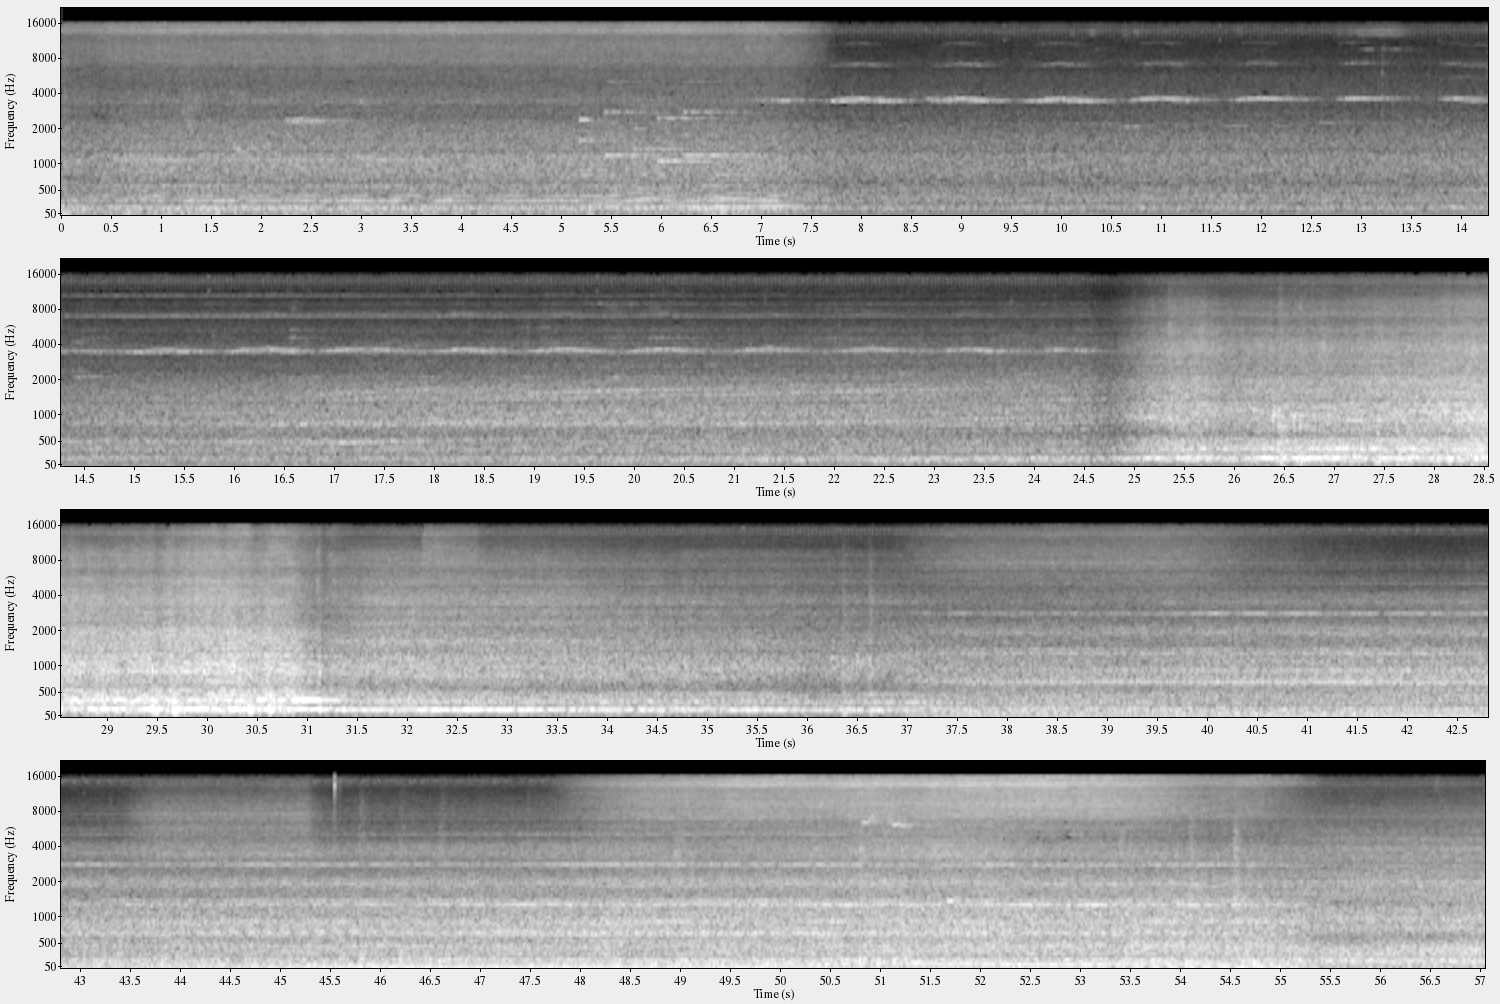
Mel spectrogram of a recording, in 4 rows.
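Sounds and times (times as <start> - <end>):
electric locomotive motor humming: 0.0 - 7.9, 25.8 - 57.0
diesel locomotive engine rumble: 0.0 - 8.0, 13.4 - 57.0
rail noise: 0.0 - 57.0.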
